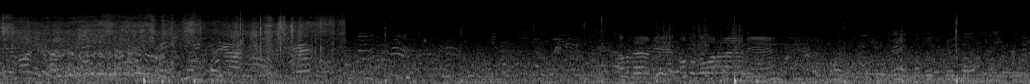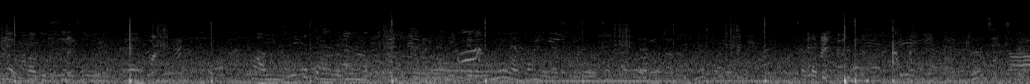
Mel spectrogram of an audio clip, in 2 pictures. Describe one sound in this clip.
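A crowd of onlookers murmurs and chatters in the distance.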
